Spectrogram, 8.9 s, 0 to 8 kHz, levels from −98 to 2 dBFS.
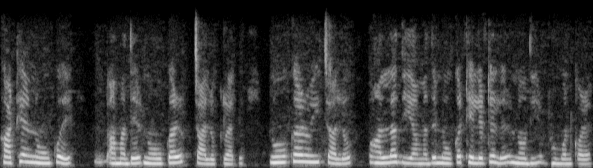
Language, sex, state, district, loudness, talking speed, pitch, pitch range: Bengali, female, West Bengal, Jhargram, -16 LUFS, 120 wpm, 255 Hz, 235-280 Hz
